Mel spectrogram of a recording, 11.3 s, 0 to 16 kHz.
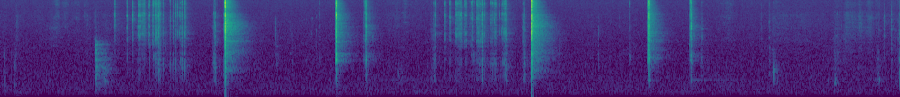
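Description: Minolta Hi-Matic 7s rangefinder being wound and fired twice: a second of fine ratcheting from the film-advance lever, then a sharp shutter click, with a lighter click about a second and a half after each. The freshly cleaned leaf shutter is firing again after its stuck blades were freed with lighter fluid.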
